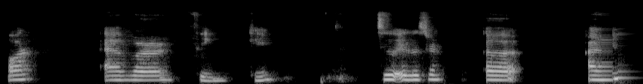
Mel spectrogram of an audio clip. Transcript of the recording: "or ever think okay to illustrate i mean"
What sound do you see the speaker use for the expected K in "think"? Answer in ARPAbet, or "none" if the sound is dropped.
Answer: none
